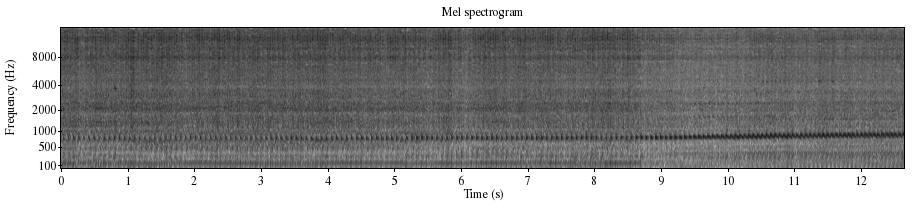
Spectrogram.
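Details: Small engine converted to LPG/natural gas with new NGK spark plug and zero-pressure regulator, cold started, loaded by a grid-tie inverter: even, steady drone with no misses, faint rising whine behind; normal running under load before reaching temperature.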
